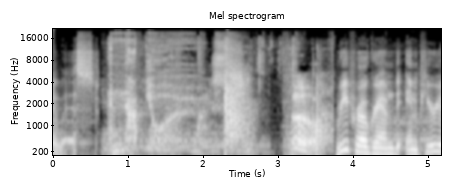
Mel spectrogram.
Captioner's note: whispering; claps and grunts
